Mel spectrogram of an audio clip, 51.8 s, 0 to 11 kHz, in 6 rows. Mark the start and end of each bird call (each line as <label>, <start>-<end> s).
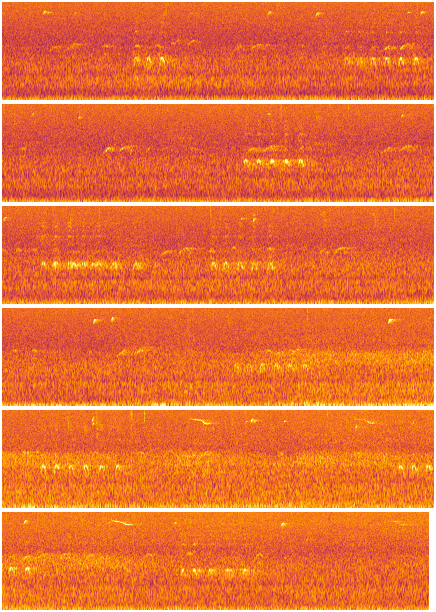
Tufted Titmouse (Baeolophus bicolor), 0.8-1.8 s
American Crow (Corvus brachyrhynchos), 2.1-3.9 s
Tufted Titmouse (Baeolophus bicolor), 4.5-5.6 s
American Crow (Corvus brachyrhynchos), 6.7-8.7 s
Tufted Titmouse (Baeolophus bicolor), 7.6-8.4 s
Tufted Titmouse (Baeolophus bicolor), 10.6-11.7 s
American Crow (Corvus brachyrhynchos), 13.4-14.9 s
Tufted Titmouse (Baeolophus bicolor), 16.1-17.1 s
American Crow (Corvus brachyrhynchos), 17.9-20.5 s
American Crow (Corvus brachyrhynchos), 21.4-23.1 s
unidentified bird, 27.3-42.5 s
American Crow (Corvus brachyrhynchos), 30.4-32.3 s
American Crow (Corvus brachyrhynchos), 35.2-37.4 s
American Crow (Corvus brachyrhynchos), 42.4-43.9 s
Tufted Titmouse (Baeolophus bicolor), 43.5-51.8 s
American Crow (Corvus brachyrhynchos), 46.6-48.6 s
